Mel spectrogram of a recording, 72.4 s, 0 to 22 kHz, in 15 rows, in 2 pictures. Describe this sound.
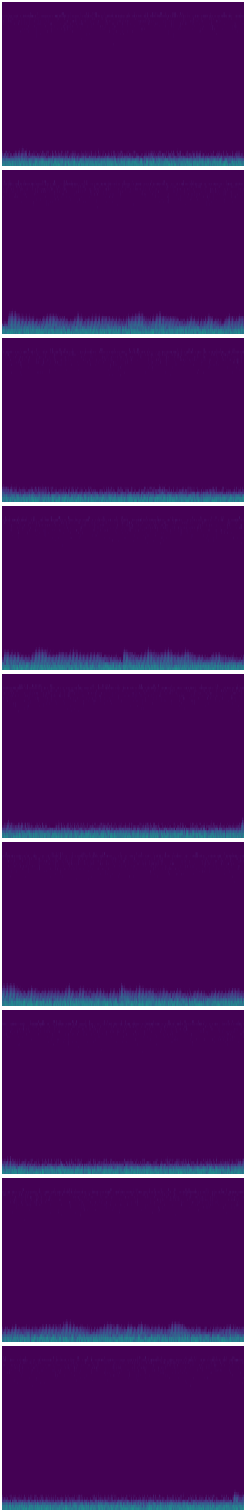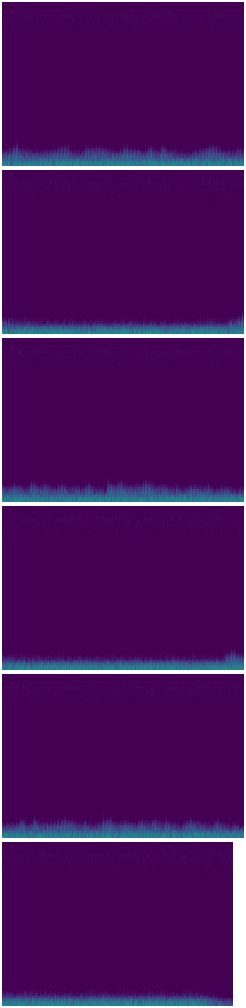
sh Machine murmur 1
Developed for use as background, low-level sound in science fiction interior scenes. M-Audio Venom synthesizer. Low rumble plus random synth "machine chatter".
machine, M-Audio-Venom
